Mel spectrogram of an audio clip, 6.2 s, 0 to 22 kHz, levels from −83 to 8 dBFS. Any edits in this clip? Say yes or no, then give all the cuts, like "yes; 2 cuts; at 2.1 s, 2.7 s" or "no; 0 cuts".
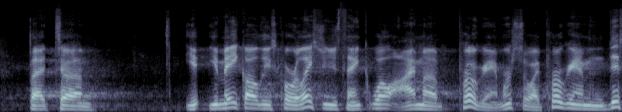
no; 0 cuts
